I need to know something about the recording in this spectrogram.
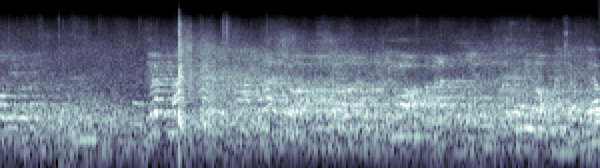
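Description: Voices of spectators and coaches calling out in a sports hall during a sanda bout, with one sharp thump about two seconds in.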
